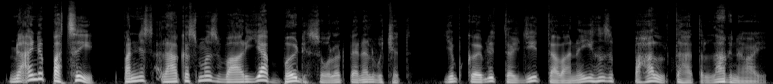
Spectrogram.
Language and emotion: Kashmiri, surprised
